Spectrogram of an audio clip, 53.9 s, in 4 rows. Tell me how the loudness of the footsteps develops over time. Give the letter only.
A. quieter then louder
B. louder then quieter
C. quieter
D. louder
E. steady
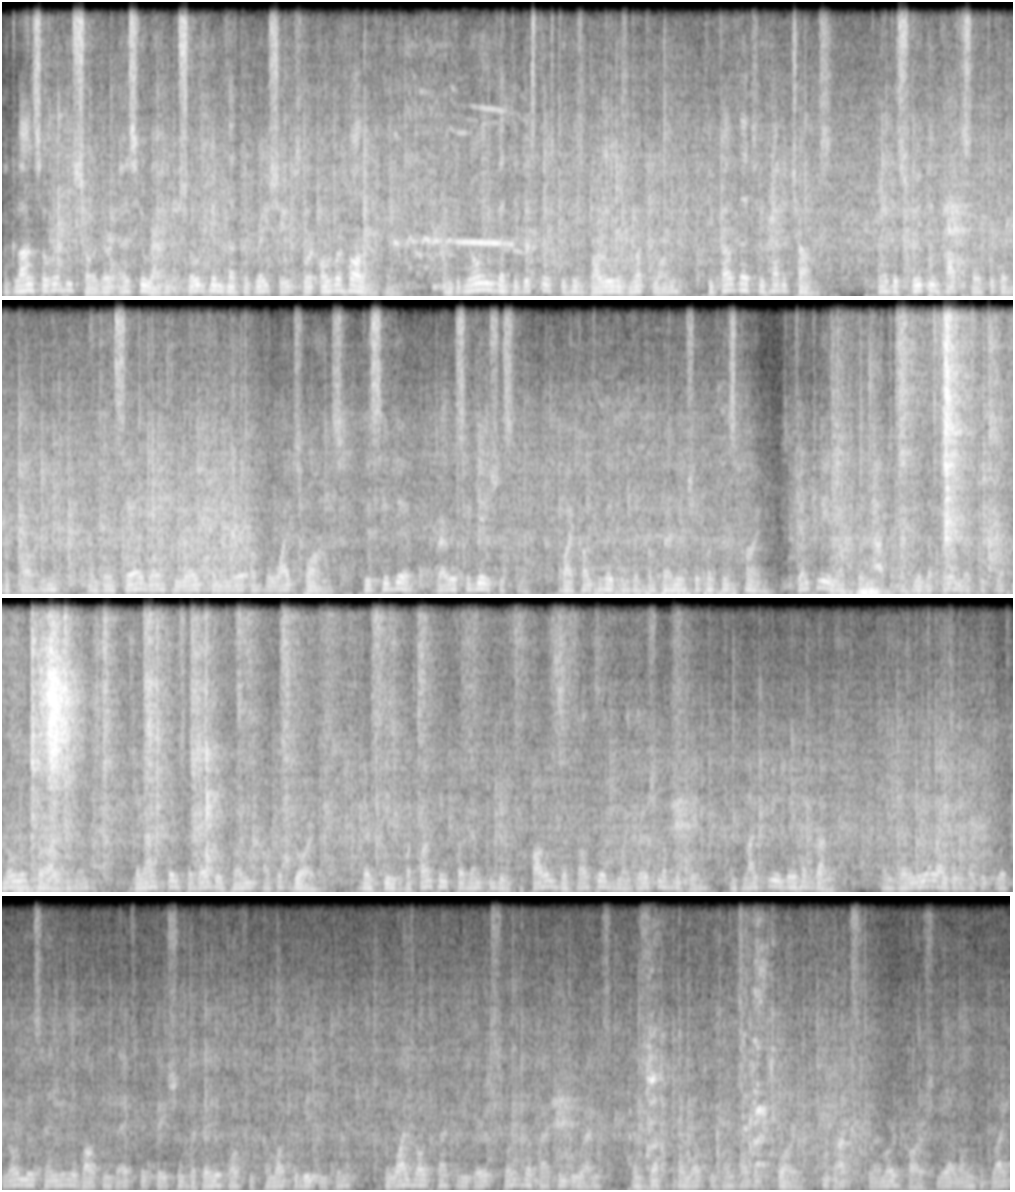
C.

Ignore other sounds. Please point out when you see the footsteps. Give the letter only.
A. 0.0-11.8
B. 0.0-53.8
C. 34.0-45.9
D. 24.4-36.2
D.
